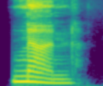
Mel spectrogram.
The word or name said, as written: none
